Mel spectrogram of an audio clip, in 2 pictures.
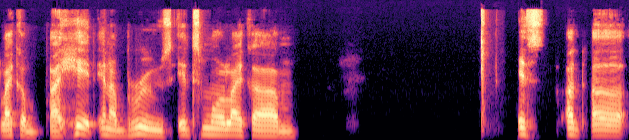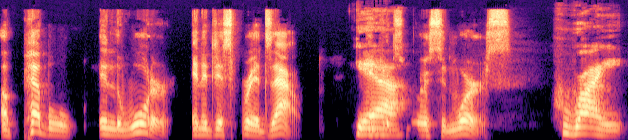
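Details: Adult female stroke survivor and aphasia advocate with aphasia after stroke; post-stroke aphasia.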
